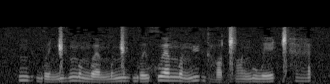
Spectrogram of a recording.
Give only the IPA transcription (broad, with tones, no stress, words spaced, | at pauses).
ŋi̤˦˨ ɡʷeː˩ŋ͡ǁo̤˧˥ ŋʷæ˦˨ŋʷæː˩ ŋʷe˧˥ŋ͡ǁṳ˥ɡʷeː˧˥ xʷæː˥ŋʷæ˦˨ŋyː˥ ɡʱɑ˩ɡ͡ǁɑ˦˨ ŋu˦˨weː˧˥ǁʰæ̤˥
